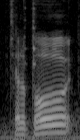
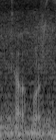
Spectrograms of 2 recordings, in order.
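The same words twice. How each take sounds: First: Rising, louder call of Teleport!; Teleport! repeated with a rising, louder push; louder second try. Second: Said in the usual way. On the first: Real, not acted. Player calling the spell again, louder.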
